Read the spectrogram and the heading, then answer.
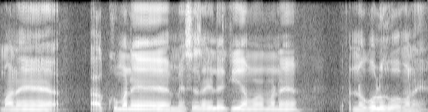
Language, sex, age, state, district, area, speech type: Assamese, male, 18-30, Assam, Tinsukia, urban, spontaneous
